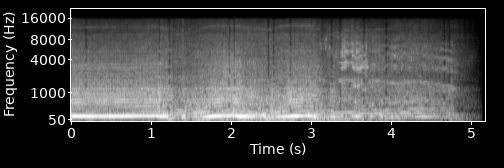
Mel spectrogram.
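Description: Car engine revving: one long held rev, then two shorter rises and falls in pitch, fading out near the end.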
